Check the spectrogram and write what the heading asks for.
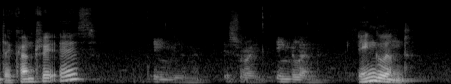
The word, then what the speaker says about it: England: Sorry, England. England. Where's the stress? On the E, right? England. Exactly. And the second syllable is? Very short. It's very short, almost not there. It's the schwa.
